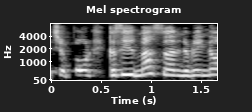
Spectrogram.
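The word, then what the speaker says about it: chipotle: a't that look that's you said that's believable chipot did I say it wrong y'all no you said it right you did fine they said chipot cuz see my son know I don't like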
